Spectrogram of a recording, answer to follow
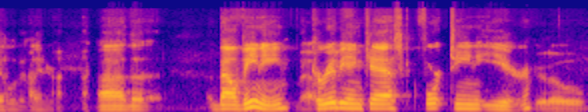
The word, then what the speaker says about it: Balvenie: the Balvenie. Come on, Babeline. There is actually a reason I keep mispronouncing that, and I'll tell you a little bit later. The Balvenie Caribbean cask 14-year.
